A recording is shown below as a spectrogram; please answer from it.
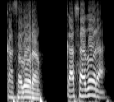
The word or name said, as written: cazadora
